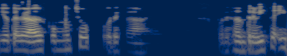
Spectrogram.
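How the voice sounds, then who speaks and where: The intonation is lively. The speaker has an Argentine accent. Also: woman. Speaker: actress and comedian. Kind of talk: interview.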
